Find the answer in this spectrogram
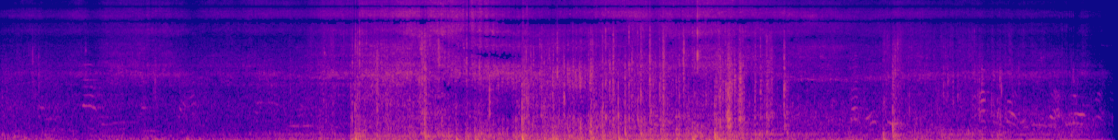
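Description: A mountain bike riding past on a dirt trail through dead leaves: tyre noise with rapid clicks and rattles from the bike. It starts suddenly about five seconds in, is loudest through the middle, then fades.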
